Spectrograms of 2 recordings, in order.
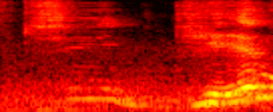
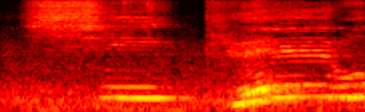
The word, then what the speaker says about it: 시계: 따라서 시계 이러면 얘는 시계로 발음해도 되고요 시계로 발음해도 됩니다.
